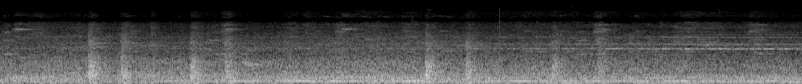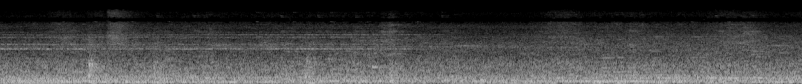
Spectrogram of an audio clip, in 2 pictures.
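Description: JR West 283 series electric train rolling slowly into a station platform. Irregular clacks of the wheels over rail joints come mostly in the first few seconds, over a steady rumble and hum. A thin high squeal runs through the middle as the train slows toward its stop.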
